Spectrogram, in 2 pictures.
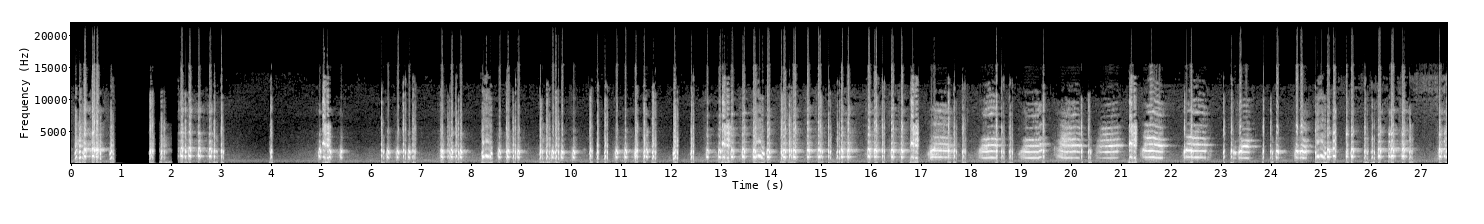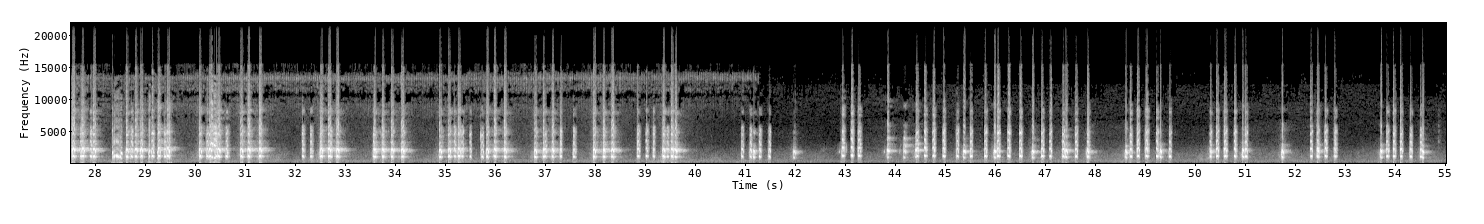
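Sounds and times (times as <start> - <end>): loud pitched bird calls: 12.8 - 40.0.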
